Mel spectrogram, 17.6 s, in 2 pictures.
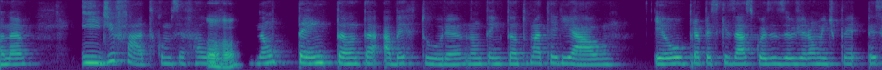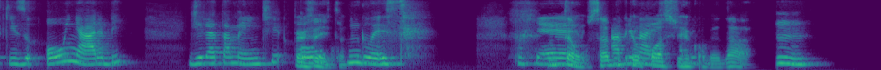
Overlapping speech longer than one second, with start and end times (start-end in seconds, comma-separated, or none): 14.3-15.8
